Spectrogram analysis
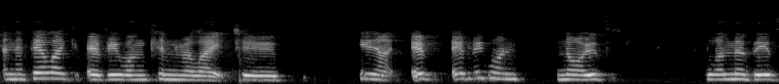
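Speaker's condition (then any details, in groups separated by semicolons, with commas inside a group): Cerebral palsy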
